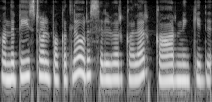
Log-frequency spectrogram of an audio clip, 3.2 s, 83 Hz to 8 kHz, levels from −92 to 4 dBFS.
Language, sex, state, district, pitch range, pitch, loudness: Tamil, female, Tamil Nadu, Nilgiris, 225-260 Hz, 235 Hz, -12 LUFS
